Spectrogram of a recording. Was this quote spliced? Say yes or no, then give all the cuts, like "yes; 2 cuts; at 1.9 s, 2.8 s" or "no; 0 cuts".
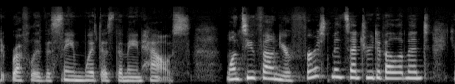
yes; 1 cut; at 2.2 s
